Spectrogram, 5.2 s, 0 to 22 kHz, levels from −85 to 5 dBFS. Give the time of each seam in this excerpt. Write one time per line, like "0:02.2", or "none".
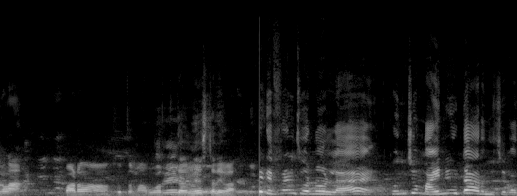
0:02.6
